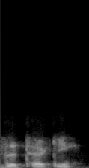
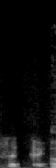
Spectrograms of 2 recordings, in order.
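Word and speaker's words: zeteki: Zatecki. – I'm sorry? – Yeah. It's Zatecki. – Zatecki. – Atelopus Zatecki.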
